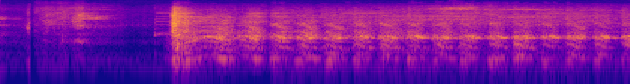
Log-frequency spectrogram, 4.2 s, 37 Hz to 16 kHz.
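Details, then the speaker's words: 1991 Audi 90 quattro Sport 20v that sat about 14 years is cranked by the starter at an even rhythm of about three pulses a second but never fires. It has compression and spark but gets no fuel, and starter fluid only made it sputter. Owner suspects very old gas. "the 90 has compression has spark not getting fuel tested it with some starter fluid fired up in the sense that it sputtered and drank up the fluid that I gave it"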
